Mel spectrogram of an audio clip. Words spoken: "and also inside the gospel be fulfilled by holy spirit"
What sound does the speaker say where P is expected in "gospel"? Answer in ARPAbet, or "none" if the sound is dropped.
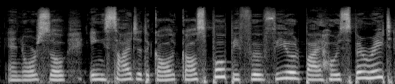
P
